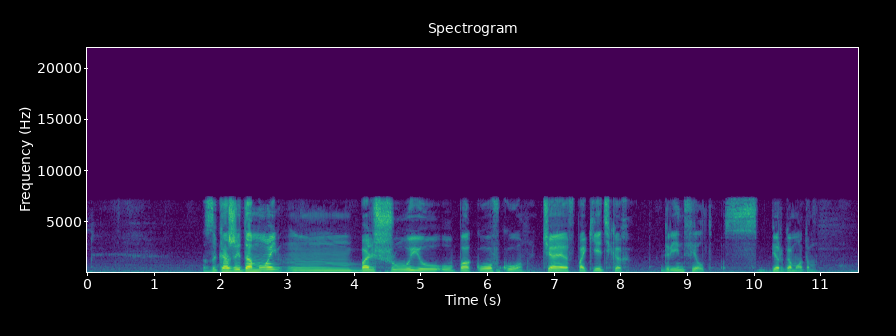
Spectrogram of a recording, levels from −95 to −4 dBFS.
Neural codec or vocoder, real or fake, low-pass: none; real; 7.2 kHz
